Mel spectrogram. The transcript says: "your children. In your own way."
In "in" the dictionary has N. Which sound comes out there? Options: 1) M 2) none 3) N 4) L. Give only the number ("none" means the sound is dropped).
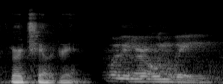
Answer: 4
